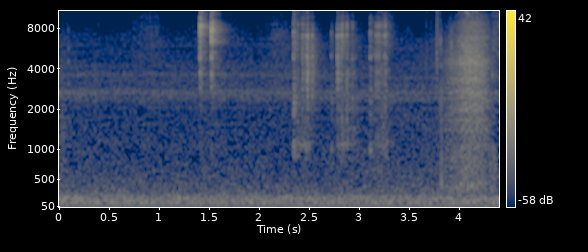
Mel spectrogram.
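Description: Near silence broken by a few faint computer mouse clicks: one about a second and a half in, then a small scattered run of clicks a second later.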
